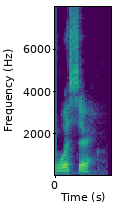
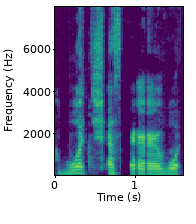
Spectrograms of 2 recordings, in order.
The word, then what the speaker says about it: Worcester: But yeah, Matt works at a brewery in Worcester, kid. – Yes. Dude, you're stopping off in Worcester, dude. – Yeah, anyone who's listening, stop by at Greater Good. Out in Worcester.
